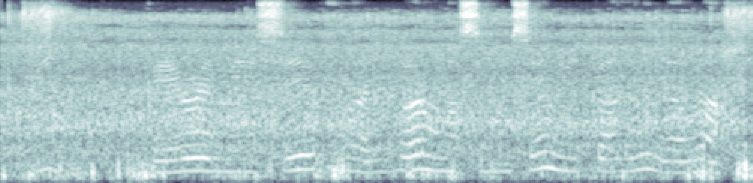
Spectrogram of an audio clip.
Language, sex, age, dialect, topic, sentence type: Bhojpuri, male, 31-35, Western, agriculture, statement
